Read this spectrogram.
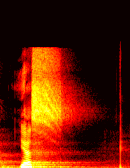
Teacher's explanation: Huruf sin punya sifat yang tidak memiliki lawan namanya sofir. Artinya ada desis seperti suara ular.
